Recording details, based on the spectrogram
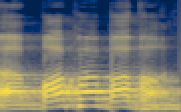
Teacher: ओष्ठ्य स्पर्श व्यंजन ध्वनि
